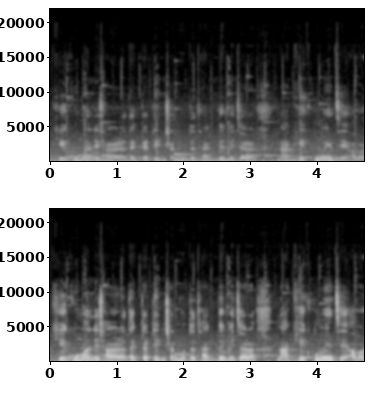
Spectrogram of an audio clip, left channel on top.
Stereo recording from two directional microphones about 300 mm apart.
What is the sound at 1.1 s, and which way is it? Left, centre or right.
A woman's voice, centre.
